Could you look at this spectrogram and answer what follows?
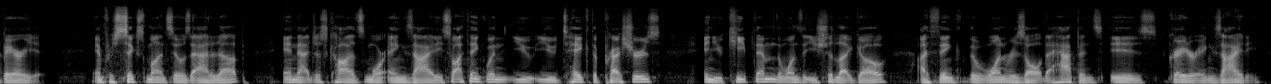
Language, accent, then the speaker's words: English; Mount Vernon, Ohio, United States; hometown pharmacies, where I grew up in Mount Vernon, Ohio.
